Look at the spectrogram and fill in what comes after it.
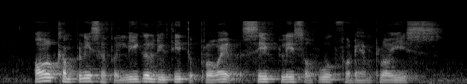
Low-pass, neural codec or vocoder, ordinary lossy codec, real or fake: none; codec, 16 kHz, 8 kbps, FreqCodec, smaller model; none; fake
